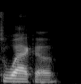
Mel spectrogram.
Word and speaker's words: Waco: Pronounced Waco.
